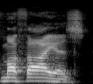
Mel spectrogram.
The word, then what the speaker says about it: Matias: PPS Gail Matias's surname is pronounced Matias.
